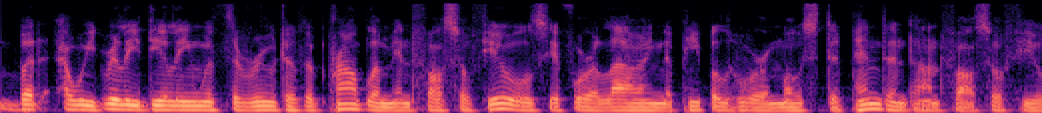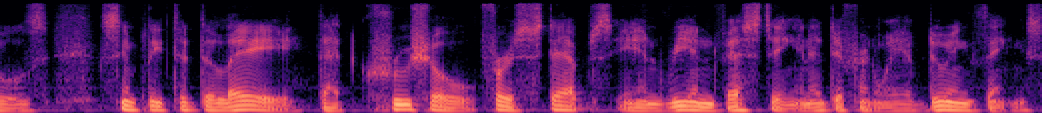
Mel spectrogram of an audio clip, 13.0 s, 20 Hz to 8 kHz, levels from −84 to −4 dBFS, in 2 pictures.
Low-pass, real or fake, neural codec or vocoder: 7.2 kHz; real; none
